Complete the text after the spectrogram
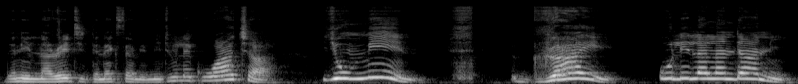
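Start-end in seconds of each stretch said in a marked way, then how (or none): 2.0-7.9 high, loud incredulous cry; mock disbelief. Reacting to a friend's crazy story with loud mock disbelief. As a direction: act stunned at the friend's story.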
